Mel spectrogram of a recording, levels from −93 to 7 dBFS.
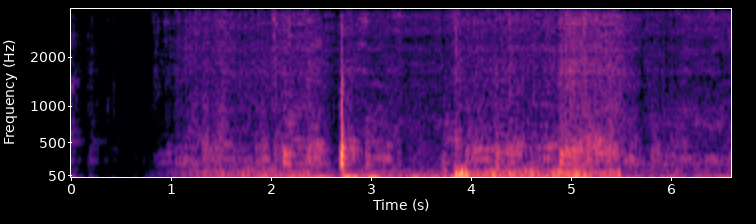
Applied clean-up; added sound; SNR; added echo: neural mask model DeepFilterNet 3.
